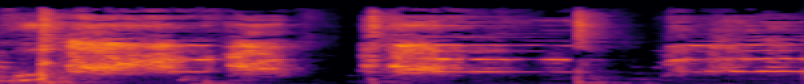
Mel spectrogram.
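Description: An animal's loud cries: a rough, noisy cry, then two drawn-out calls each held at one steady pitch.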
